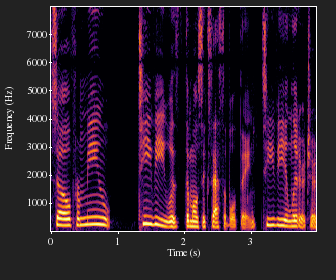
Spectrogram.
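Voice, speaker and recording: This woman has an unremarkable speaking voice with a fairly high pitch and a fairly quick pace. The sound is dry and close, with no echo. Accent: American. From US South, Nashville. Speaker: writer and book reviewer. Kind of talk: casual interview chat.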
